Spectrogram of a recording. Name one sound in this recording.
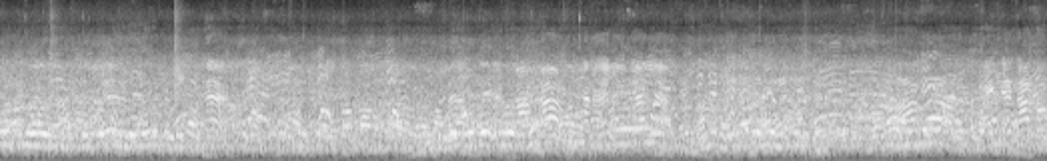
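A dense crowd of men and women chatter and shout loudly all around, close by.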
